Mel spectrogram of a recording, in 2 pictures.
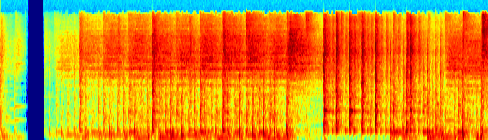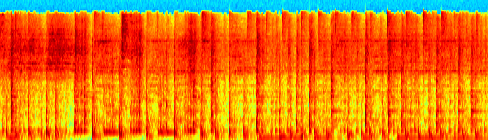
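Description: Jazz drum kit played with sticks: snare, hi-hat, cymbals and bass drum. After a brief silence near the start the playing builds, then comes in harder and denser about six seconds in.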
